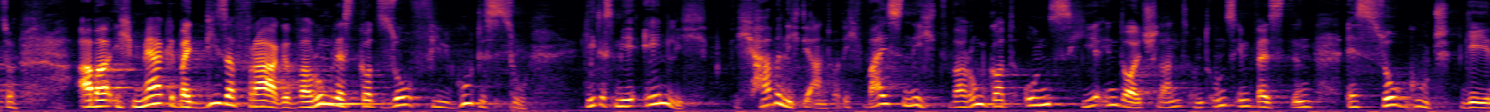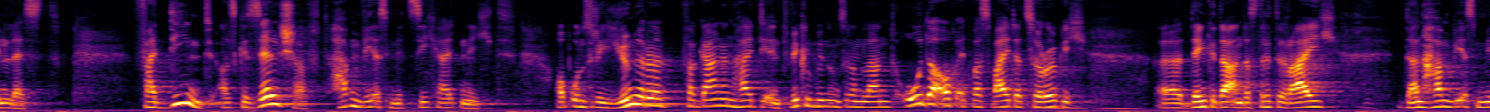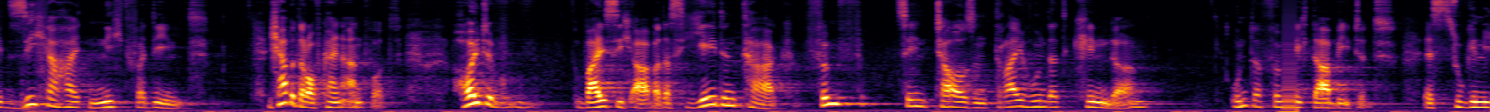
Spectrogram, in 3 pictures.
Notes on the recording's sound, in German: bei der Eröffnungsandacht des Bibelseminar Bonn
